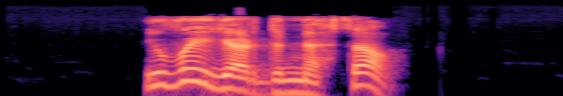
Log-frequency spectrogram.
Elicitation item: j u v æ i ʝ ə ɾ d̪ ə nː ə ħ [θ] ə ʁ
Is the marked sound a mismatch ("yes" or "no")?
no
